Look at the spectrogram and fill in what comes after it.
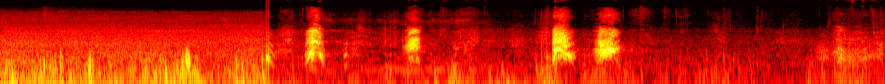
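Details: Pit Bull dog giving a series of short, separate barks spaced about a second apart, after a noisy opening stretch with low rumbling background sound; a softer bark closes the sequence.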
